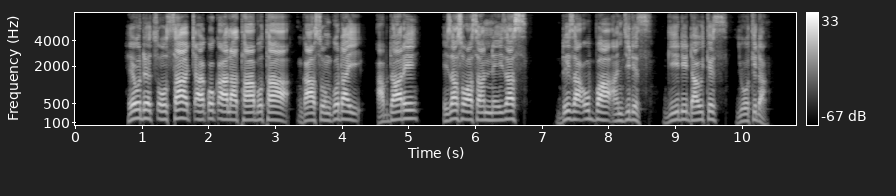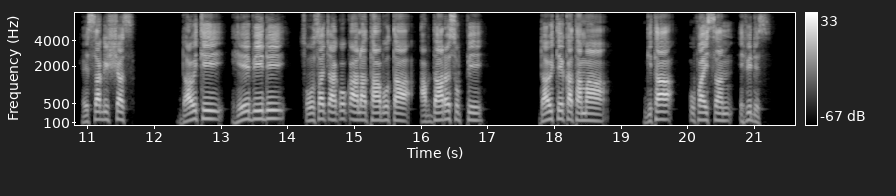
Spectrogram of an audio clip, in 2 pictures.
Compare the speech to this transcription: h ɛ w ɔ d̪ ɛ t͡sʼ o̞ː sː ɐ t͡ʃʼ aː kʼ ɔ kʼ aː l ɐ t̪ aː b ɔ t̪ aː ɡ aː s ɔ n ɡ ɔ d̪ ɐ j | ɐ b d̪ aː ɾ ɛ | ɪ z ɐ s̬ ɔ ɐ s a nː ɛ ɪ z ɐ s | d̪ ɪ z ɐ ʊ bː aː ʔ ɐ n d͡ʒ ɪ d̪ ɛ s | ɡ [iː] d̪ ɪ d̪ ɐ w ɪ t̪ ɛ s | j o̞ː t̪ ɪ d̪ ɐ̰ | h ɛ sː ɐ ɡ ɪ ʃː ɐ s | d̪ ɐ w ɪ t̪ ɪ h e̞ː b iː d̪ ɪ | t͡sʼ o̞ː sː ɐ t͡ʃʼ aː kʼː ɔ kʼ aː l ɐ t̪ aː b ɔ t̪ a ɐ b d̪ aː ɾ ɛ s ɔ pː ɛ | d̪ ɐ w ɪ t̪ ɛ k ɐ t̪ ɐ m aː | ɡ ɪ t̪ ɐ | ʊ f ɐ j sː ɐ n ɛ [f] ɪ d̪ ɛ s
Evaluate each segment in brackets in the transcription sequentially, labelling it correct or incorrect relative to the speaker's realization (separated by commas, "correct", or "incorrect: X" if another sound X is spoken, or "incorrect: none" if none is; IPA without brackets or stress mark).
correct, correct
